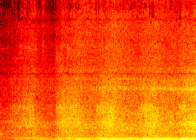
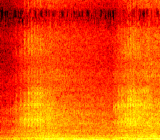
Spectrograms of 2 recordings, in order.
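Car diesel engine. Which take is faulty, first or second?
second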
